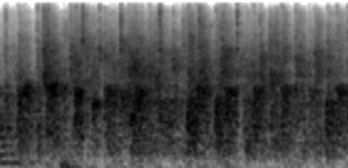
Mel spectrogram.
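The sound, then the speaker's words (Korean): An audience applauds the lecturer at the end of a talk, many hands clapping in a dense, crackling wash that stays loud and even throughout, with no one speaking. “좋은 얘기를 들려주신 강연자님께 다시 한번 큰 박수 부탁드립니다.”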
